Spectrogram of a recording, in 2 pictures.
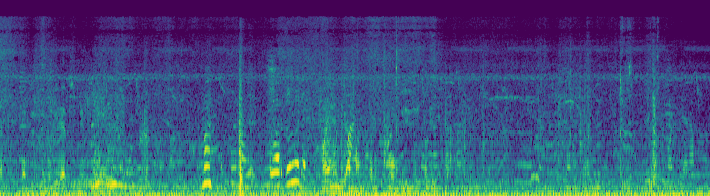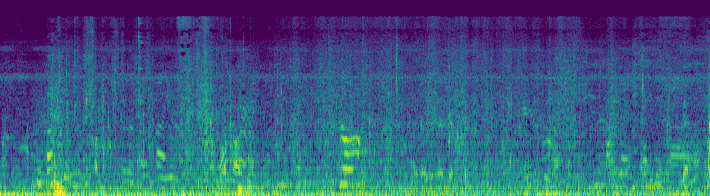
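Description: A man rustles and folds a stiff fabric bag close by.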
